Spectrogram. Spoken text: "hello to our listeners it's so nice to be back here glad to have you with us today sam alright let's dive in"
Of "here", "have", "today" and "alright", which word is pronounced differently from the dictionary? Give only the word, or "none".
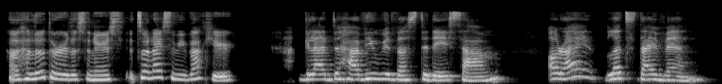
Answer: none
